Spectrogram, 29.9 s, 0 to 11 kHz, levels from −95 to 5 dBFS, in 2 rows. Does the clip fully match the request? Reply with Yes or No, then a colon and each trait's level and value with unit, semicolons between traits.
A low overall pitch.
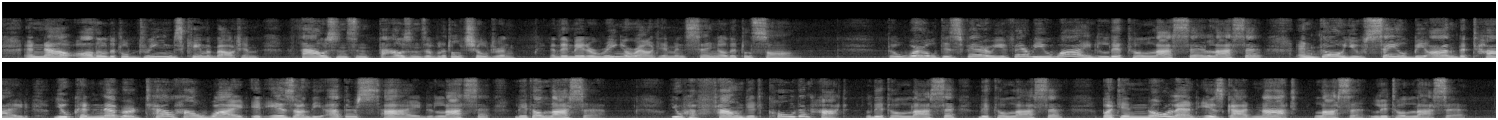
No: medium, 185 Hz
